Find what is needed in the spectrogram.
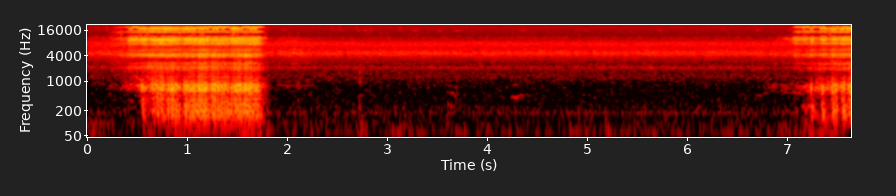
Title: This is a ridiculous amount of snoring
